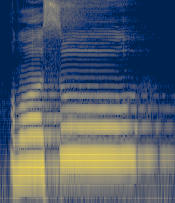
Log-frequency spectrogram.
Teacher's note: Ro-nya dibunyikan secara tafkhim. Sebab ro berbaris fathah, maka bunyinya tebal.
